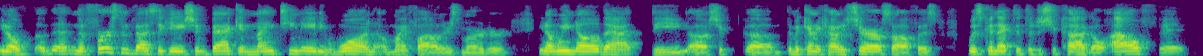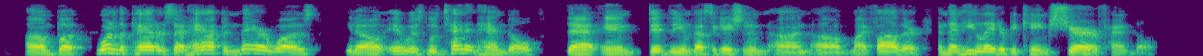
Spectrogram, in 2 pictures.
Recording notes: Listener Zoom call. Today’s guest on this fan Zoom call.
